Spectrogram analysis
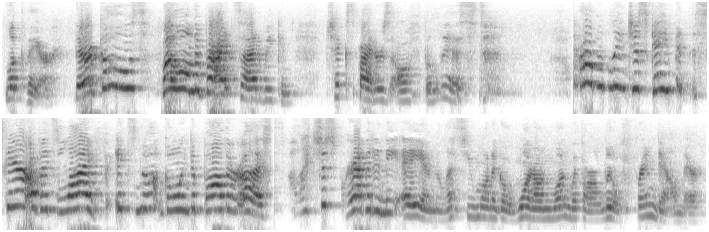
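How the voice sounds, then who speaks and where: A woman's voice: very high voice, very animated, moderate pace, bright, forceful tone, exaggerated voice, poor audio. An actress playing a playful, theatrical young woman who hunts ghosts in a video game, with a dramatic, teasing and sarcastic delivery. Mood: playful, wry. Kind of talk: scripted game voice acting.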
